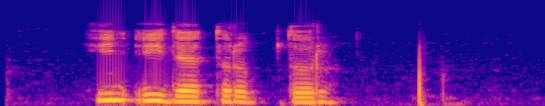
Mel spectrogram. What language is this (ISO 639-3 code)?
bak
